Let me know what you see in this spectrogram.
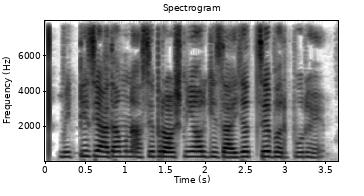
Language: Urdu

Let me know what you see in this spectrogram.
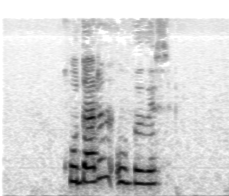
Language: Bashkir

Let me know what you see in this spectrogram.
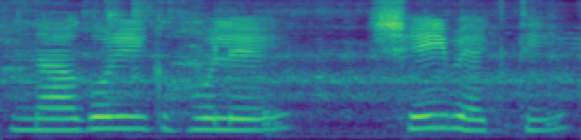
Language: Bangla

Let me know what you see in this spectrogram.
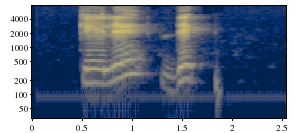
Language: Domaaki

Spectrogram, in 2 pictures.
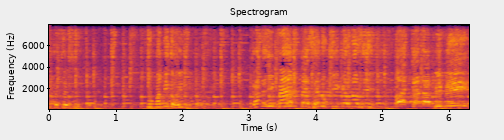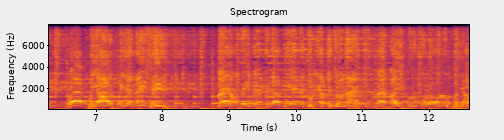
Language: Punjabi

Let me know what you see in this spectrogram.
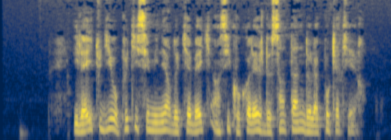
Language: French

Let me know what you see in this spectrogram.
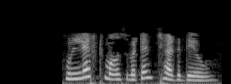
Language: Punjabi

